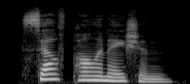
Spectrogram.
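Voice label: "self pollination", British English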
